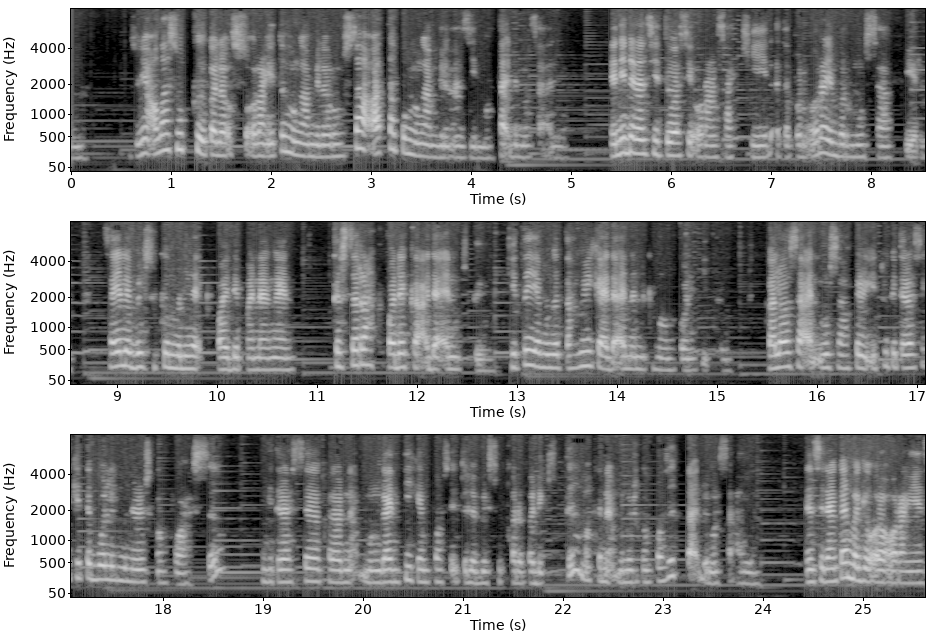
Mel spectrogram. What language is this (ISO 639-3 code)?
msa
